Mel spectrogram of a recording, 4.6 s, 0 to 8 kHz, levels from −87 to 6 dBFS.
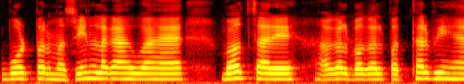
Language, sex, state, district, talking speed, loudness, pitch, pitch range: Hindi, male, Jharkhand, Garhwa, 165 wpm, -16 LUFS, 200 Hz, 195-205 Hz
